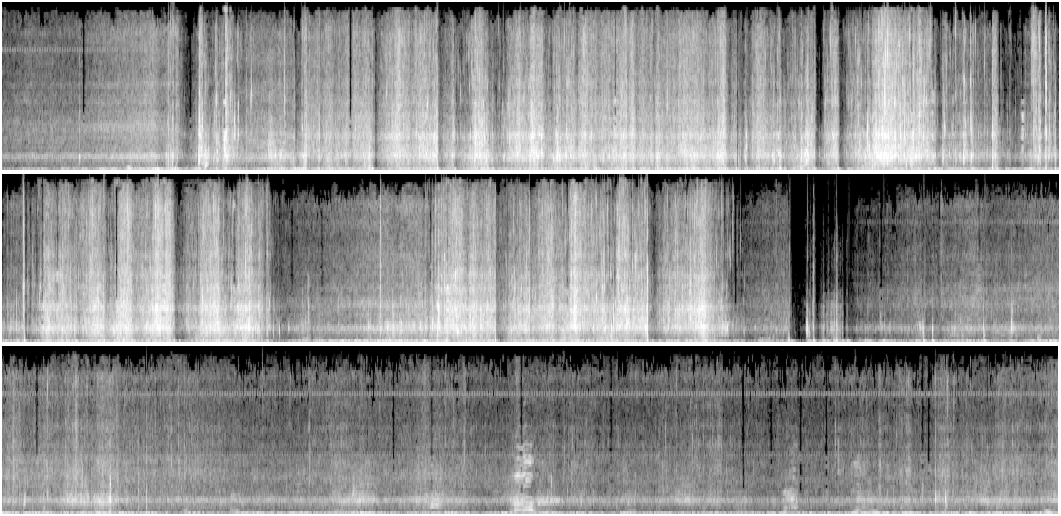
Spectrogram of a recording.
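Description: Whitewater of a big rapid rushing and splashing close on a kayak-mounted camera, with heavy water hits on the camera through the first seventeen seconds or so as the kayak flips and goes under. After a brief drop, a steadier, quieter rush of the rapid continues.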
